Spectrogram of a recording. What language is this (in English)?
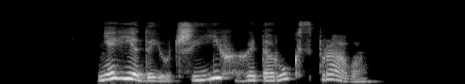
Belarusian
